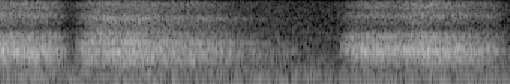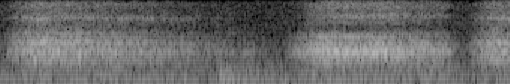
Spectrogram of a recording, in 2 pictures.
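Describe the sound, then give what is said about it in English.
Connected breathing, with in-breaths and out-breaths flowing into each other without pause: several deep, airy breaths rise and fall in a continuous rhythm, each swell followed by a brief dip. “a connected breath is a breath where the in-breath and the out-breath flow as a unit, and it sounds like this.”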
